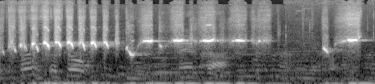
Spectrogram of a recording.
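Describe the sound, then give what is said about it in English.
A Romanian folk musician whistles with the lips to imitate bird calls: a rapid trill of about ten bright chirps, then several longer high held whistle notes with short gaps, ending on a sharp swooping chirp. “So he just demonstrated to achieve a degree of performance where you can actually imitate birds just with your lips or with small instruments”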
